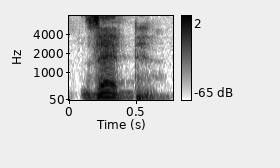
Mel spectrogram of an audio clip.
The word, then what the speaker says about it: Z: we've labeled the Gen Z's. Okay. It's interesting because I grew up knowing that that letter is pronounced zed but now we say Z.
